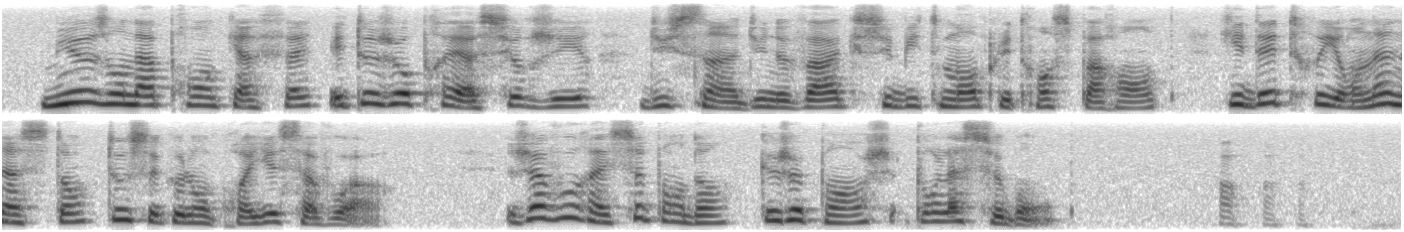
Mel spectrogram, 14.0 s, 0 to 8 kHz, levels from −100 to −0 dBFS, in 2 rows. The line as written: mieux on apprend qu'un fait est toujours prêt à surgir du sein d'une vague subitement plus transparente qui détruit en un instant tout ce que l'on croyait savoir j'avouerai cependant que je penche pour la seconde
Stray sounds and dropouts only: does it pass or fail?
fail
